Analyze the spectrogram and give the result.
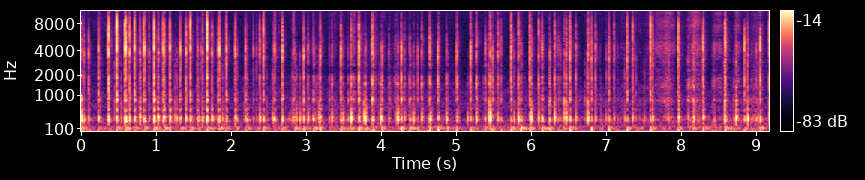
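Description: Fingertips and short nails scratch and tap across the surface of a flat, thin, solid brown hardboard (MDF) fiberboard sheet lying on a table. The result is a dense, quiet run of rapid dry ticks and scratchy strokes with a warm woody body and bright, crisp edges. Each touch dies away almost instantly.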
